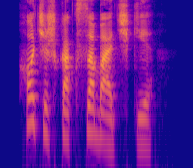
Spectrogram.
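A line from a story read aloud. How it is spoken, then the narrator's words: Boy's harsh bark. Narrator (Russian): рявкнул каменный мальчишка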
